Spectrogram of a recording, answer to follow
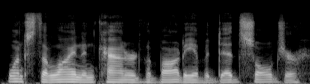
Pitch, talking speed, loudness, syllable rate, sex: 105 Hz, 195 wpm, -19 LUFS, 5.2 syllables/s, male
